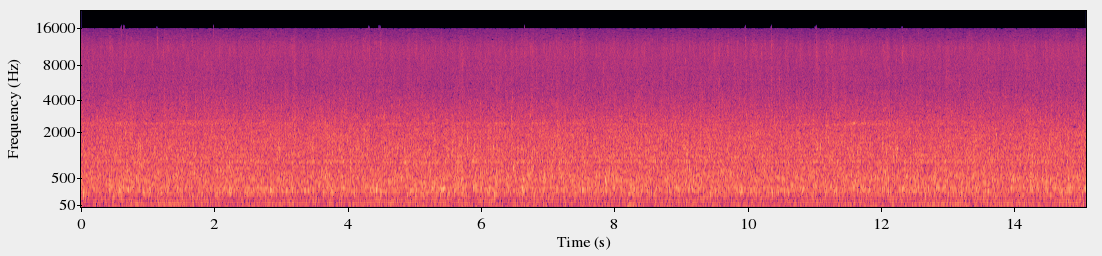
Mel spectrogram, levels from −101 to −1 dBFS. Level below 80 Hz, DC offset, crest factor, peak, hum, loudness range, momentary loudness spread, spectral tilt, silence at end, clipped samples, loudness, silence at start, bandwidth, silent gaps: -38 dBFS; under 0.1%; 16 dB; -6 dBFS; none; 0 LU; 1 LU; -3 dB/octave; 0 s; under 0.1%; -21 LUFS; 0 s; 16 kHz; none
